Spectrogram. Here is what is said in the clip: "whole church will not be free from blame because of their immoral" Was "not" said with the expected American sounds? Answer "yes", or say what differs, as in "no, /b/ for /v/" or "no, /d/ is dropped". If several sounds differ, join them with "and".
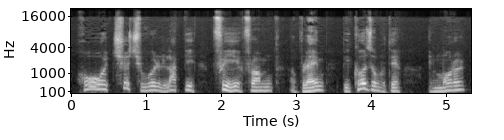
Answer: no, /l/ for /n/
